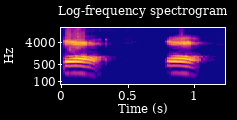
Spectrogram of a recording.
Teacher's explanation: तौ की आवाज़ के लिए आपने मुंह भर के इसको अदा करना है, और आवाज़ का जो प्रेशर है ना, वो आपका पीछे हल्क की तरफ जाएगा, सामने से, फ्रंट से बिल्कुल सीधा बाहर नहीं आएगा, बल्कि आपके जो आवाज़ का प्रेशर है वो पीछे हल्क की तरफ जाएगा। · क्यों? क्योंकि आपकी ज़ुबान पीछे से, ज़ुबान की जड़ भी उठी हुई है और ज़ुबान का दरमियान भी ऊपर तालू की तरफ बुलंद है। ठीक, इस तरह से हमारे मुंह में प्रेशर बन गया है, एक बंद कमरे की तरह लॉक हो गया है।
